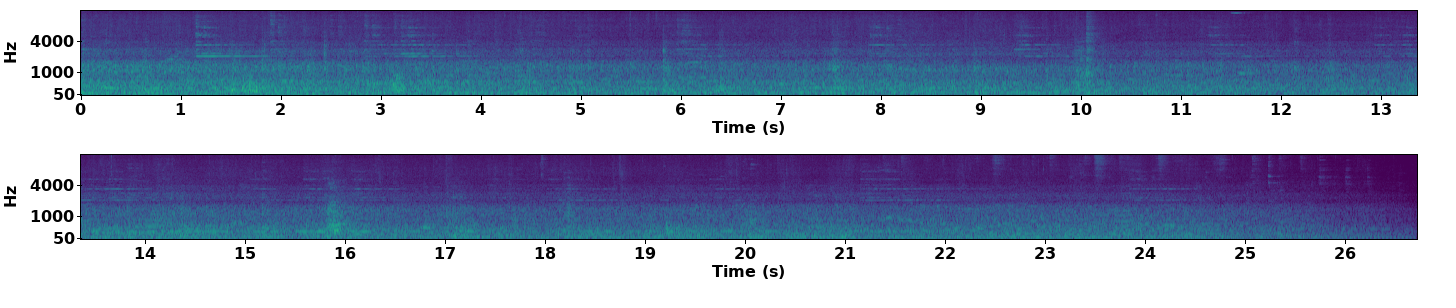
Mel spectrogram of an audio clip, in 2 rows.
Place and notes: gamla linköping, old tourist tram
Linköping, Sweden, 22 August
